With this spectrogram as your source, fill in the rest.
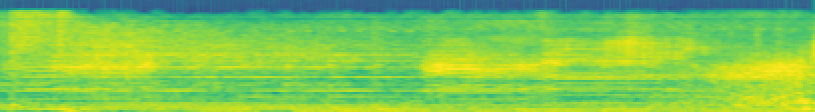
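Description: Sheep bleat in long, wavering cries, several calls overlapping closely with a steady low rumble underneath.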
